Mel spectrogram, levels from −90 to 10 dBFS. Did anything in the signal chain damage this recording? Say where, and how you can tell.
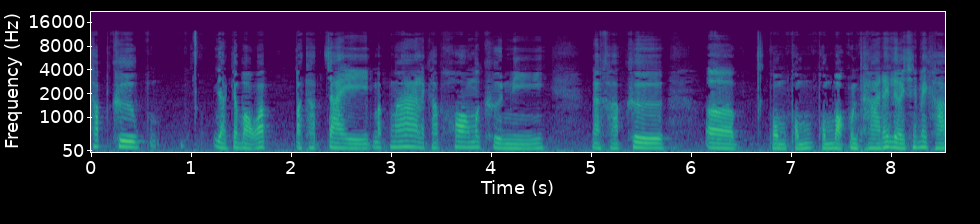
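Yes. The s sounds come out gritty and lispy across the whole speech clip, and nothing survives above about 12.3 kHz. That points to the codec stage, likely HE-AAC compression at a very low bitrate, around 16 kbps: treble rebuilt by band replication from copied lower bands lacks the original harmonic structure.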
